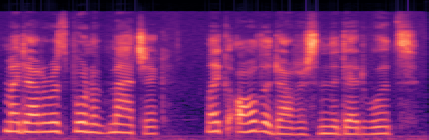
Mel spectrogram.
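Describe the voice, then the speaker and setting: A woman's voice: fairly high pitch, fairly quick, mellow, natural voice. A woman voicing an impassioned young witch mother in an audiobook, defiant and pleading as she protects her child. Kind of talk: audiobook character dialogue.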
